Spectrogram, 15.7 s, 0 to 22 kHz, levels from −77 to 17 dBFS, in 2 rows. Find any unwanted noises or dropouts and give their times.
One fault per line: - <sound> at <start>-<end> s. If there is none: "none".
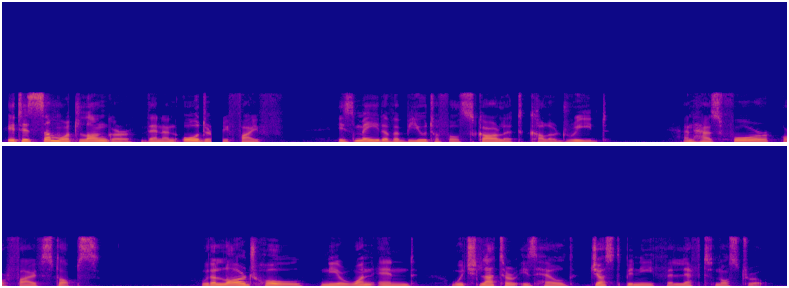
- dropout at 2.1-2.2 s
